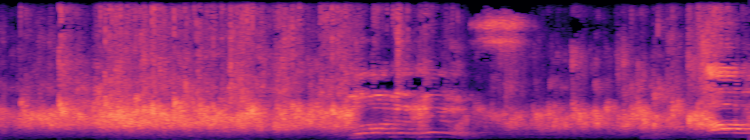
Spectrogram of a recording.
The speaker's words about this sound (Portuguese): Quem se alegra, celebra com um aplauso ao Senhor agora. Em forte. Celebra o Senhor com um forte aplauso.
